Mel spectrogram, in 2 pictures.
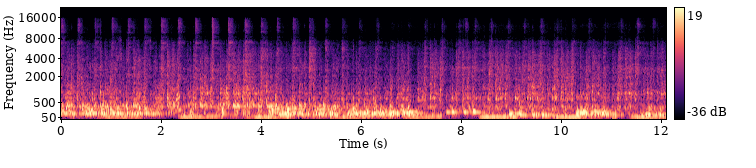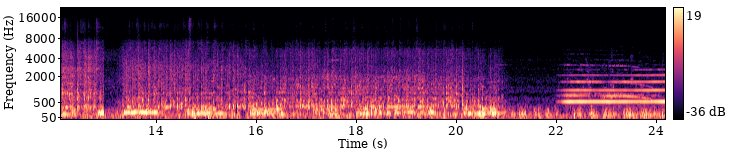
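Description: Street drum band of stick-beaten drums, a large metal barrel drum and small round frame drums, playing a loud, fast, continuous rhythm with heavy low thumps. There is a brief break about 13 seconds in. Near the end the drumming stops and a wind instrument plays a wavering, held melody.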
